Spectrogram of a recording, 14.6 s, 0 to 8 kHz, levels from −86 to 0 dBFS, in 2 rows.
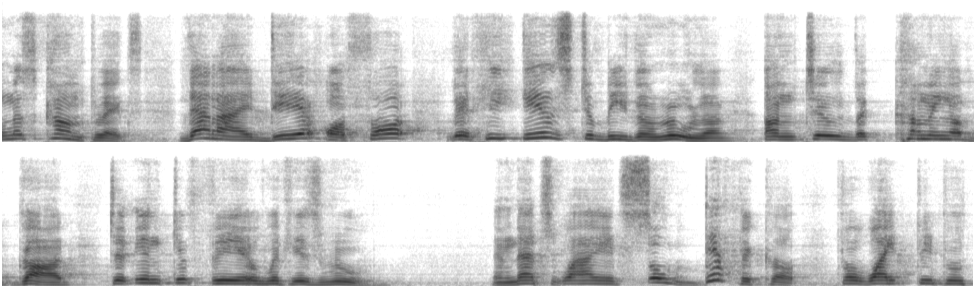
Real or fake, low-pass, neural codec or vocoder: fake; 7.2 kHz; codec, 24 kHz, 1 kbps, SNAC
